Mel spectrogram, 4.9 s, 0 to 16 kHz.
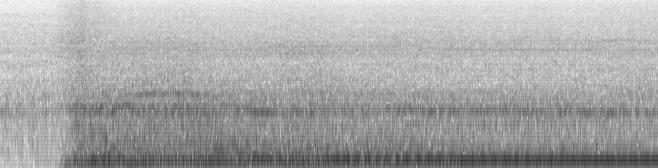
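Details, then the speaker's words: Modified salvage Jaguar XFR 5.0 supercharged V8, freshly ported blower, first startup after about a year apart, factory tune: engine catches and settles into a smooth, even idle with faint blower whine; healthy. "so far so good hasn't driven yet hasn't moved under its own power yet there is still a lot to go but it's running and it sounds fairly healthy sounds fairly happy"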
